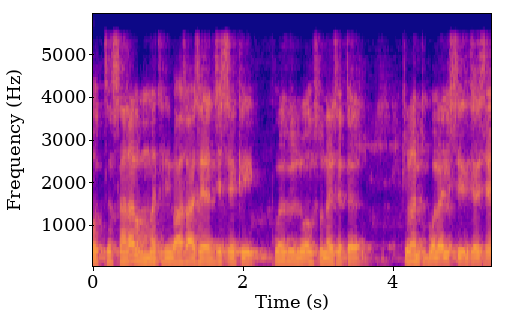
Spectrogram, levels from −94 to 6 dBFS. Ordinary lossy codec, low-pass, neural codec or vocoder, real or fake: none; 5.4 kHz; codec, 32 kHz, 1.9 kbps, SNAC; fake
